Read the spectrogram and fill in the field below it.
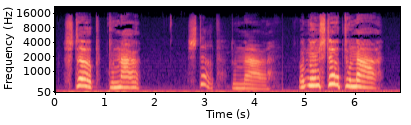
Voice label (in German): Narr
